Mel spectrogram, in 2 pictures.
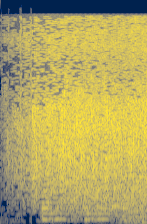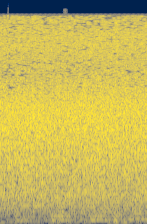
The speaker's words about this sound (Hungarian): Kedves népem! Oly jól esik ez az őszinte taps. Kár, hogy több mint a felét magammal hoztam.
